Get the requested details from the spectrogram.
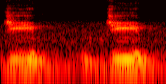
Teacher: जीम का मखरज है जबान का दरमियानी हिस्सा और ऊपर का तालु · جیم کا مخرج ہے زبان کا درمیانی حصہ اور اوپر کا تالو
